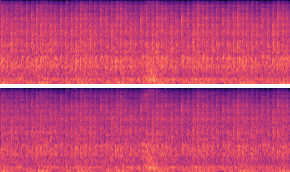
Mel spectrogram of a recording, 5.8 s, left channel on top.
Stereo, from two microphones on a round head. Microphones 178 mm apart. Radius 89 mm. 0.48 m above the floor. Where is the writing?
20° right (ahead or behind), 1.4 m.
